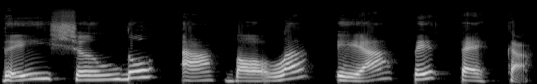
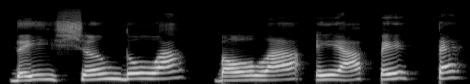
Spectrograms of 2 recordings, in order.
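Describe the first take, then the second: First: "Deixando a bola e a peteca" slowly, every syllable separate, each vowel on its own; grammatical syllable division. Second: "Deixando a bola e a peteca" slowly in chunks, joining "do a" and "e a"; poetic syllable division. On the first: Teacher showing pupils grammatical syllables of "Deixando a bola e a peteca", every syllable separated. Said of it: "uma separação de sílaba gramatical, ficaria assim".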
